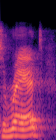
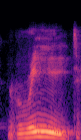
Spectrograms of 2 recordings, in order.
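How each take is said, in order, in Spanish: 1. La vocal es corta, como en 'red'. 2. La vocal es larga, como en 'reed'. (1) "en pasado es read" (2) "en su forma base es"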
